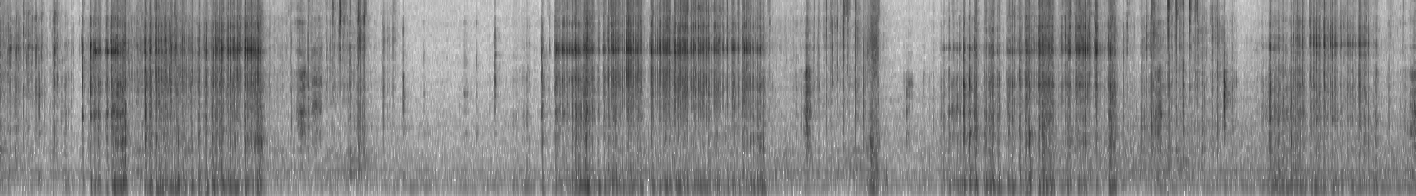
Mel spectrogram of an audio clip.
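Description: A metal utility-knife blade scrapes and cuts across the pre-scored grid of a solid, palm-sized pink and white striped dry soap bar held in the hand, flaking off small cubes. Bright, dry, crackly scraping comes in bursts of rapid crisp ticks, separated by short quiet pauses.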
